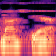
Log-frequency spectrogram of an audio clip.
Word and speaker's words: Bastiat: The last name is Bastiat. Bastiat, yes. It's pronounced Bastiat.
